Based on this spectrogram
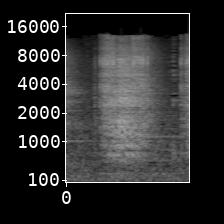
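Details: Craftsman table saw motor after installing new carbon brushes: two slow hissing swishes as the mechanism is turned by hand, a dry drag from fresh grease that will wear in; normal.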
